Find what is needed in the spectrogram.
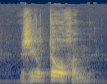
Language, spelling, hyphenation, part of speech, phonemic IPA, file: Dutch, zieltogen, ziel‧to‧gen, verb, /ˈzilˌtoː.ɣə(n)/, Nl-zieltogen.ogg
- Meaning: to be about to die, to be in a state of imminent death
